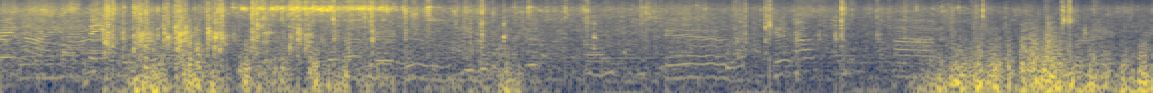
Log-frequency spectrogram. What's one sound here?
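A small crowd claps outdoors.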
